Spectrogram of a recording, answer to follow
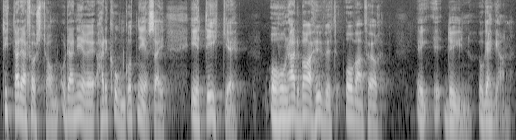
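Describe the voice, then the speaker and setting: Older man, prison minister, storytelling sermon, folksy, animated, middle-pitched voice. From southern Småland, Sweden. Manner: folksy, animated, addresses listeners directly.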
